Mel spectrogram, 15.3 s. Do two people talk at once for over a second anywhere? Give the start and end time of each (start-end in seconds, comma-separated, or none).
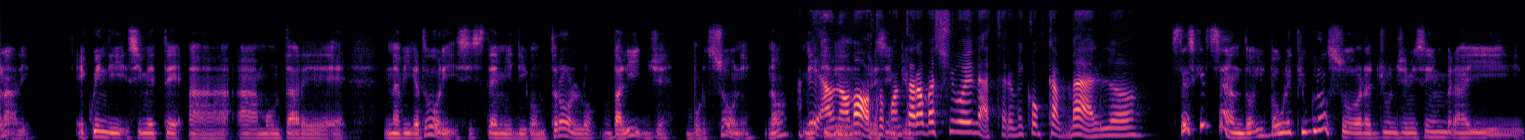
7.9-9.2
